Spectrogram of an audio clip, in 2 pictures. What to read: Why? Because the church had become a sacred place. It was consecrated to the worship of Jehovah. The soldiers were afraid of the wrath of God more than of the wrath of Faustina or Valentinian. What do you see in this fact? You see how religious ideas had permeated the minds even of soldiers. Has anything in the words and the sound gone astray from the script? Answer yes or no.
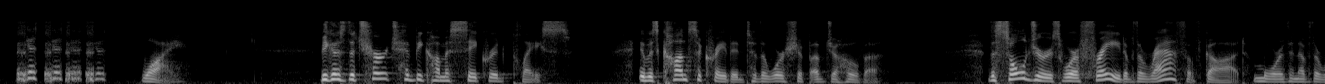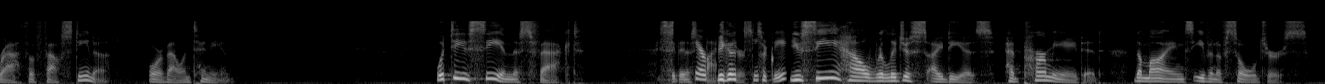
yes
